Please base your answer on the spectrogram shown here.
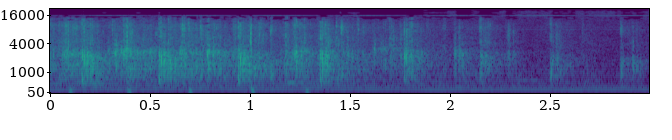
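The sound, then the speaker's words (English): A church audience clapping hands in praise: a run of regular, rhythmic claps that loosens into scattered applause, over a sustained low tone. “Let's give Jesus a great big hand clap of praise tonight.”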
